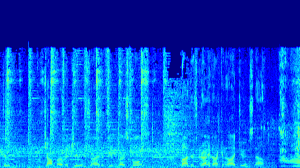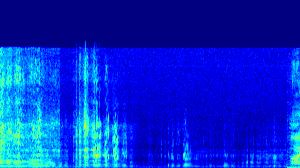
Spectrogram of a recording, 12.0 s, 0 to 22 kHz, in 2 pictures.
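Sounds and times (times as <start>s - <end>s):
motorcycle engines revving: 0.0s - 12.0s.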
